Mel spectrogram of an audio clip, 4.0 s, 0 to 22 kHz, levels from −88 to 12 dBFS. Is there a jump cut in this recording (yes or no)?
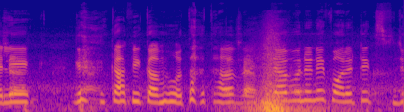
yes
